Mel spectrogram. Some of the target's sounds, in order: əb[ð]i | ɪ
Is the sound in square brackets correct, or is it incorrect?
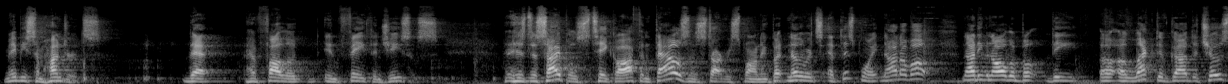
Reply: correct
